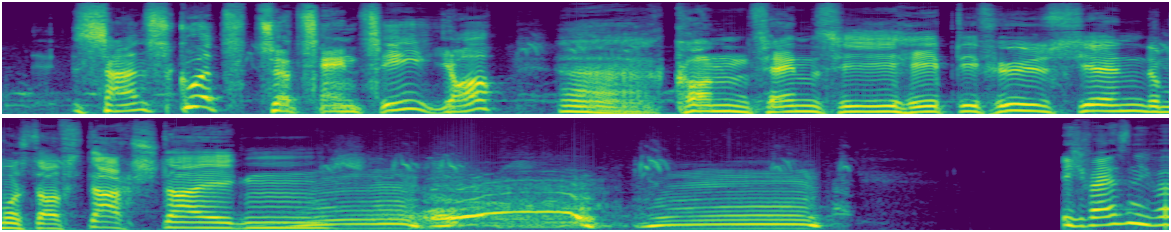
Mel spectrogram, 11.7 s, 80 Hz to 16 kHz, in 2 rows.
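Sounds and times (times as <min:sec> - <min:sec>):
speech: 0:00.4 - 0:09.3, 0:11.2 - 0:11.6
cow mooing: 0:07.1 - 0:10.1.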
